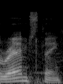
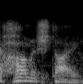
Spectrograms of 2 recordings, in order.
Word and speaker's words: Rammstein: A, a, pronúncia, é, a pronúncia é Hamstein. Hamstein. Hamstein. Ah. É assim que é.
